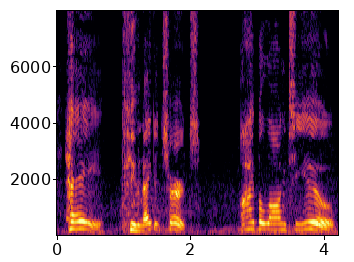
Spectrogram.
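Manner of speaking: high, loud call across a crowd; woman yelling out. Retold or imitated. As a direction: holler it joyfully from the roadside. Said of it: "one woman yell out".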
